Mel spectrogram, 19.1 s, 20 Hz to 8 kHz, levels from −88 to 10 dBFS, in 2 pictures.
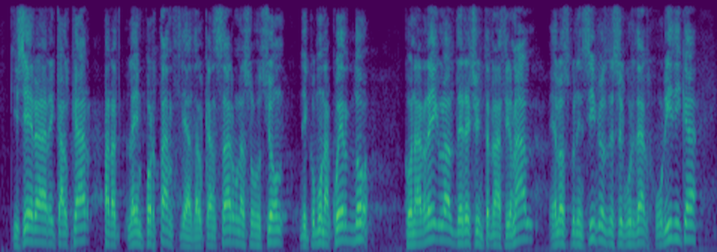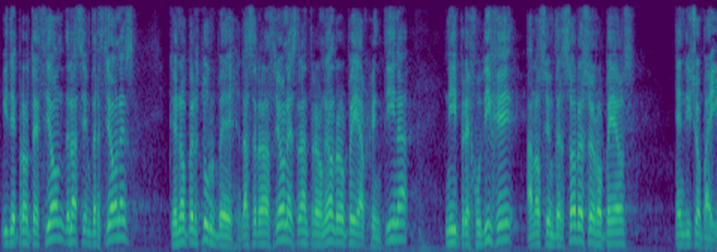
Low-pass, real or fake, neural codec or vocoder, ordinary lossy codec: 7.2 kHz; fake; codec, 16 kHz, 8 kbps, FunCodec, trained on LibriTTS, 25 frames a second; none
